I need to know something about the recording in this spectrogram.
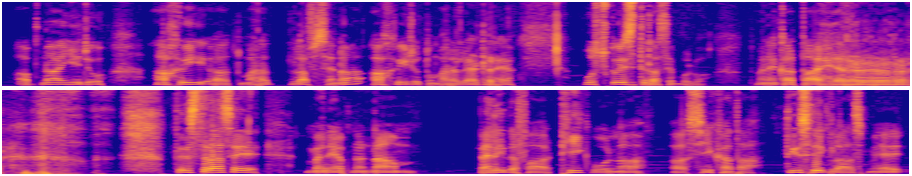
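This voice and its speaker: Mellow, slightly high male storyteller. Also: no echo. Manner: relaxed, repeating words for emphasis. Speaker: vlogger. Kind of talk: casual personal storytelling.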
